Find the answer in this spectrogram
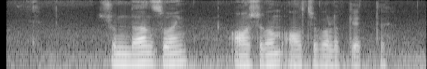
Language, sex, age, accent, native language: Uzbek, male, 25-34, Andijon, Uzbek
